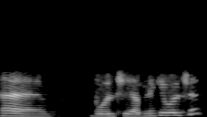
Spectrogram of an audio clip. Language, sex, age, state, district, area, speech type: Bengali, female, 18-30, West Bengal, Paschim Bardhaman, rural, conversation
